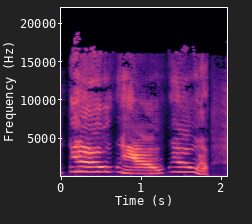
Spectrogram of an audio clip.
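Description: A newly adopted cat meows loudly three times in quick succession, each call long and insistent with a wavering pitch, followed by a brief quieter sound at the end; it kept its owner awake all night and was heard by the downstairs neighbours.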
